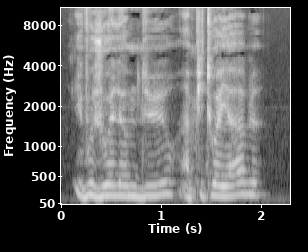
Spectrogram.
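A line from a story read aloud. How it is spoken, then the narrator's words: Exclamation. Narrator (French): s'écria le comte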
